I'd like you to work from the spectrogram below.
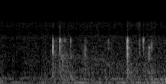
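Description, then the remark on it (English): A fax printer mechanism runs quietly, with a low whirring hum and two short bursts of clicking and ratcheting, and no voices. “It's on my printer. Oh. You got one of those fancy fax machines.”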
